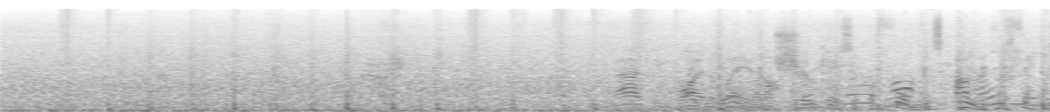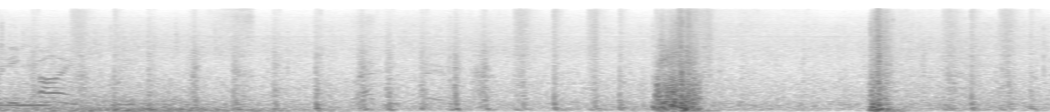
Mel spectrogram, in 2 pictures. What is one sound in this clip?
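Footsteps patter quickly on dirt and grass.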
